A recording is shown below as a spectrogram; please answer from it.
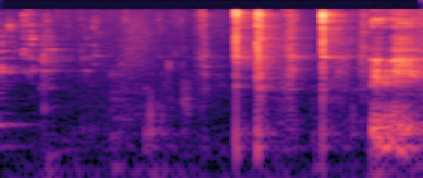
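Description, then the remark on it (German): Small glassy clinks and taps as a drinking glass is handled, followed by a soft gulp of water, with no talking. “Ähm, denn ich werde jetzt ganz kurz einen Schluck Wasser nehmen”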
